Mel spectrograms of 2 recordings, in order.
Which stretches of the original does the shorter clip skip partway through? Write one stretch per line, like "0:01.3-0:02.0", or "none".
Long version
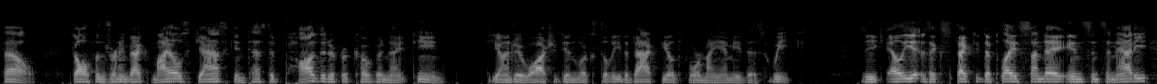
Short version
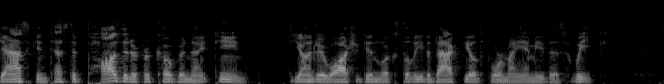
none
